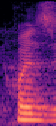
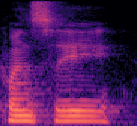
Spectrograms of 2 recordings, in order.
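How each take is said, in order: First: It is said with the local Massachusetts pronunciation. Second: It is said as the spelling suggests. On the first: This is how locals say the name. "they say Quincy" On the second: This is how outsiders read the name. "instead of Quincy"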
